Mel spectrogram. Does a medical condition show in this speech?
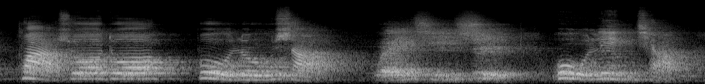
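No.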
